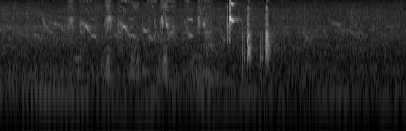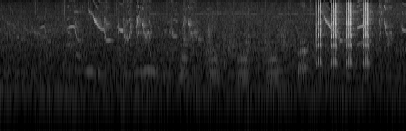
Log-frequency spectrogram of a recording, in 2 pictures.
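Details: Common myna calling, with scattered short harsh notes and a brief burst of rapid, stacked chattering notes near the end over a steady low hum.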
